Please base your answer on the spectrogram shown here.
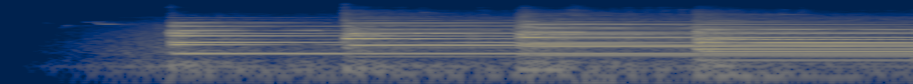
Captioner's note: bell chiming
